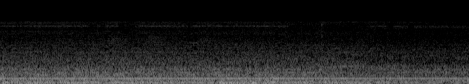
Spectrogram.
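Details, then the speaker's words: B450 motherboard PC with Ryzen 7 Pro, right after the CPU drops from 100% load to idle: faint, fast, uneven chirping over fan hum. It is not the hard drive and is louder near the board. "It's a sort of chirping sound you hear, and it's not the hard drive."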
